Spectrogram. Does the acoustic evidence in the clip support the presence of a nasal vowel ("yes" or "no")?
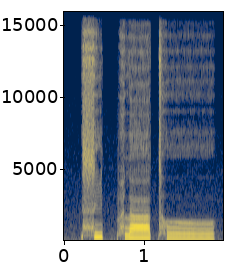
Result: no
